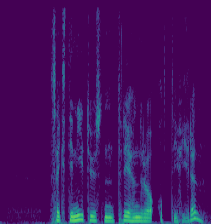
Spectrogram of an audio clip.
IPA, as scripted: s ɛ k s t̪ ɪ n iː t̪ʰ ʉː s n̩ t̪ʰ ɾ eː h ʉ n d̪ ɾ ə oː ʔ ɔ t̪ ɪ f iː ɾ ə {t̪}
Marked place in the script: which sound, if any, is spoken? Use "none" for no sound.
none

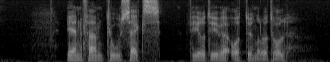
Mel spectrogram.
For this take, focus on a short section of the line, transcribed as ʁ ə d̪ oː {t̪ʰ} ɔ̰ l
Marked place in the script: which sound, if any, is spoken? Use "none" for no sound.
t̪ʰ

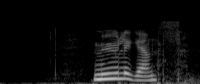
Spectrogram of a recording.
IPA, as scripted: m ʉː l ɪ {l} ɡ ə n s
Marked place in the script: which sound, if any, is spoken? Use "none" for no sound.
none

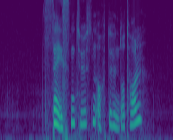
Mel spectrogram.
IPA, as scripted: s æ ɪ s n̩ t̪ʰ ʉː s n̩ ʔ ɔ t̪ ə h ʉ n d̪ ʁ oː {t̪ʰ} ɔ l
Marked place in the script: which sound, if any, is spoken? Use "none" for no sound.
t̪ʰ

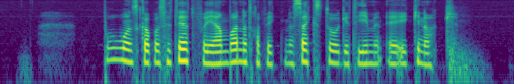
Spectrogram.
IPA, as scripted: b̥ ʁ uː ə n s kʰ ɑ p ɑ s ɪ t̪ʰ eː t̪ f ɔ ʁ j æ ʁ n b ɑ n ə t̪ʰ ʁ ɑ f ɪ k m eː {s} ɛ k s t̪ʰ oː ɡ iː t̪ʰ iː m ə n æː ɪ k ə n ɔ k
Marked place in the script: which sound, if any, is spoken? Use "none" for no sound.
s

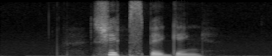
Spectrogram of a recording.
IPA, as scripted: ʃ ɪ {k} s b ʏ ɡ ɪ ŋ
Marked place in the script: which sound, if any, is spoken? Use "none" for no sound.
p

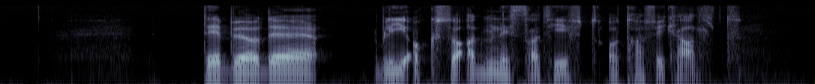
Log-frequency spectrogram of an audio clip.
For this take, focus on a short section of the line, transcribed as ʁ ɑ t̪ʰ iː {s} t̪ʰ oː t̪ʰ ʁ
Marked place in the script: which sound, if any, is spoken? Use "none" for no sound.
f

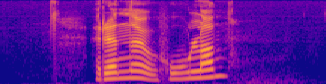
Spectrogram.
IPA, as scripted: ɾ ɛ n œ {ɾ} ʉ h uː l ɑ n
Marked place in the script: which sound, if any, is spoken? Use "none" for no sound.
none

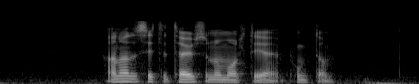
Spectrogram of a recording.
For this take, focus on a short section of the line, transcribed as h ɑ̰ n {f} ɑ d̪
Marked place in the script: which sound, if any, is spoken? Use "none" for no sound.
h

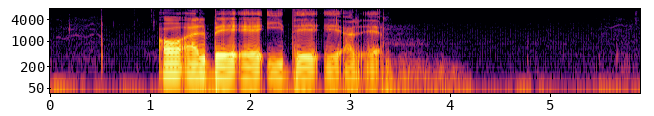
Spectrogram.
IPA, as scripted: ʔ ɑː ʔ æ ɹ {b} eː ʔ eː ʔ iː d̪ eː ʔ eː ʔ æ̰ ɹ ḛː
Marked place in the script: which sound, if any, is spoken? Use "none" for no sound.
b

